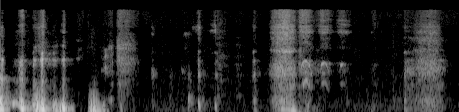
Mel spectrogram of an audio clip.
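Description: Loud, forceful breathing through the nose: a few snorting huffs, the first ones with a rough, voiced grunting edge, then two separate airy blasts with short pauses between them.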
